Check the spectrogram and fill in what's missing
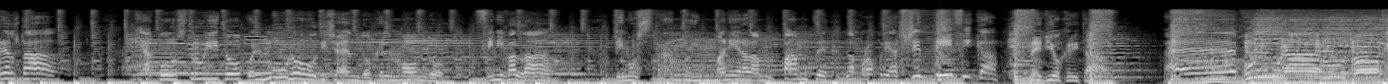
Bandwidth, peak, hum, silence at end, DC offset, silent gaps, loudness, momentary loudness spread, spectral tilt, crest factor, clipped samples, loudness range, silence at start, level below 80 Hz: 14.5 kHz; 0 dBFS; none; 0 s; under 0.1%; none; -13 LUFS; 8 LU; -4.5 dB/octave; 12 dB; under 0.1%; 3 LU; 0 s; -16 dBFS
